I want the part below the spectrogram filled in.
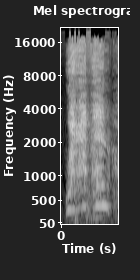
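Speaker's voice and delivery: imitating boyfriend's high alarmed cry; panicked boyfriend. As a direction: voice the boyfriend seeing the blood, alarmed. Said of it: "he was like".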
